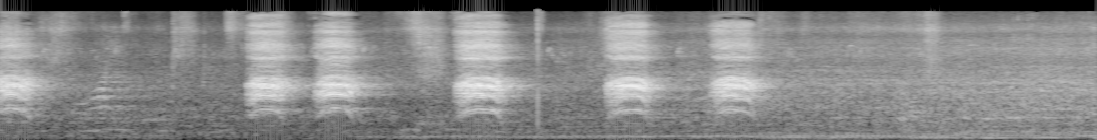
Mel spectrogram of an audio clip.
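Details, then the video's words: Crow calling with harsh, hoarse caws, five loud ones in a loose series about a second apart after a fainter opening caw, over low background hum. "crow calling"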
